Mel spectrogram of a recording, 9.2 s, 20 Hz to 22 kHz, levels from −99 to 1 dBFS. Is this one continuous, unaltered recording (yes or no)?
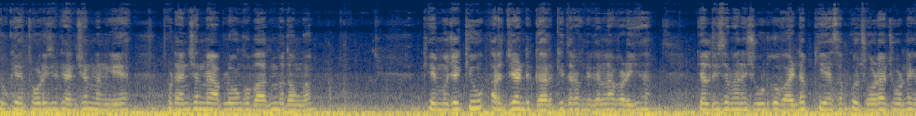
yes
